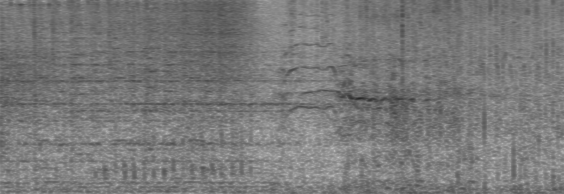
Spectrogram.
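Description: A horse whinnies with a long, high, wavering call in northern New South Wales horse country, while a steady mechanical rumble of a rescue aircraft drones underneath.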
